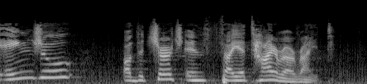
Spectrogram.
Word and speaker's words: Thyatira: And this church tonight is the church in Thyatira. Other speakers, other theologians will pronounce it Thyatira. So I may go back and forth to how it's pronounced, but you know where exactly we are at.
